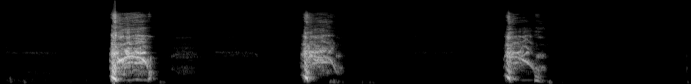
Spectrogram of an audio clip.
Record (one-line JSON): {"three_cough_length": "6.9 s", "three_cough_amplitude": 32767, "three_cough_signal_mean_std_ratio": 0.27, "survey_phase": "beta (2021-08-13 to 2022-03-07)", "age": "45-64", "gender": "Male", "wearing_mask": "No", "symptom_cough_any": true, "symptom_runny_or_blocked_nose": true, "symptom_fatigue": true, "symptom_onset": "4 days", "smoker_status": "Ex-smoker", "respiratory_condition_asthma": false, "respiratory_condition_other": false, "recruitment_source": "Test and Trace", "submission_delay": "2 days", "covid_test_result": "Positive", "covid_test_method": "RT-qPCR"}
